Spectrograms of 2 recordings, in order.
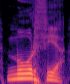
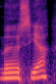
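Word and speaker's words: Murcia: Well, I'm pronouncing it like 48 million Spanish people do, my friend. Morphia. That's how you spell it. Not Mercia. Not Mercia. It's Morphia.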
